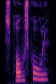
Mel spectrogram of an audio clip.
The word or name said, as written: sprogskole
